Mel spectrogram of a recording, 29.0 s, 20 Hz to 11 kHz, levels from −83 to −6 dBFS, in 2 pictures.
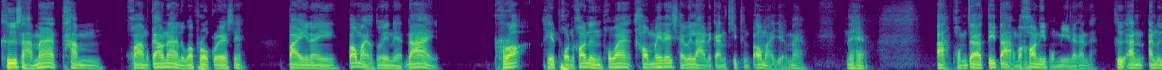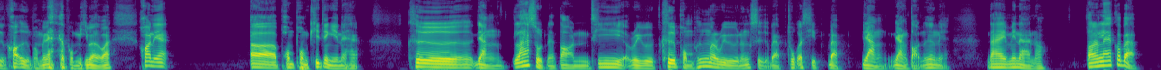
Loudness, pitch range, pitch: -17 LUFS, 85-115 Hz, 100 Hz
